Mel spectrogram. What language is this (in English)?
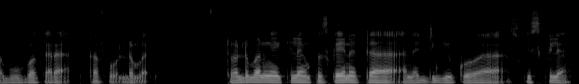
Mafa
